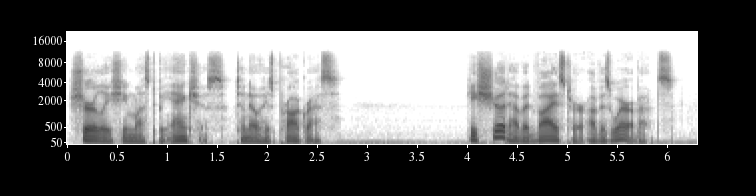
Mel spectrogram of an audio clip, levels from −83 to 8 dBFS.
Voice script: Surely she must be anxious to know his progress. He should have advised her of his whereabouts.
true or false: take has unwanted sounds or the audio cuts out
false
